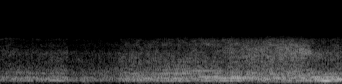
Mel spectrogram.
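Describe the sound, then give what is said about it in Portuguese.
Steady traffic roar from a street below, heard from up above, with car engines swelling as cars speed past, loudness building gradually toward the end. No voices. “Nossa, gente, aqui em cima, os carros lá embaixo passam voando.”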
